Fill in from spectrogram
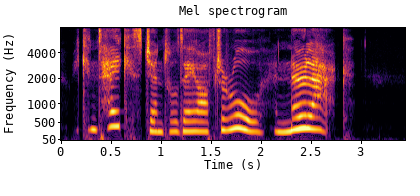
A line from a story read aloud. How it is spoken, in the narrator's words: smiled triumphantly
